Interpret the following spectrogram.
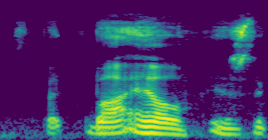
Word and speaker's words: Baal: of Babel by L you may know it pronounced as Baal but bael is the correct pronunciation the Hebrew pronunciation anyway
